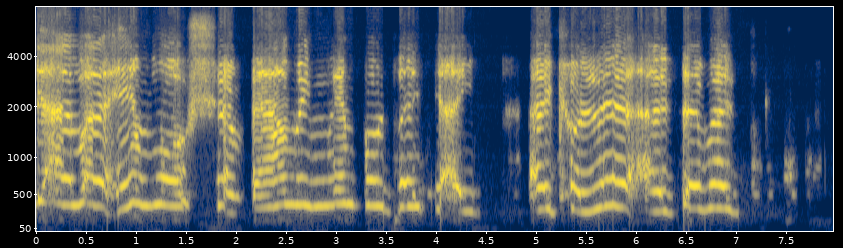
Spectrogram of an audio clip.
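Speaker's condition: Cerebral palsy; doctor told mother of diagnosis, self-described as half-CP

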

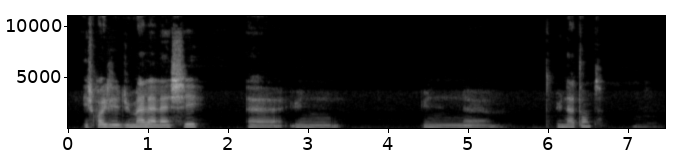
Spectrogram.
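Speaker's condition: No condition

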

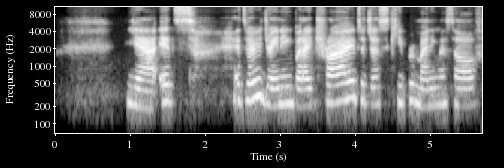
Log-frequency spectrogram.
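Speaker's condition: No condition

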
